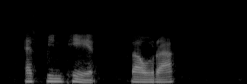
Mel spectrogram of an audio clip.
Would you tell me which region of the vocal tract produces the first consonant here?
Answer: throat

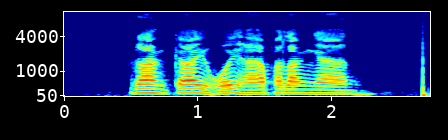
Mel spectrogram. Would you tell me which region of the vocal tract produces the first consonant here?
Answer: tongue tip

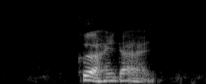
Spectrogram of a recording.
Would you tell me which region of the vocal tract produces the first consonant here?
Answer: lips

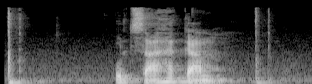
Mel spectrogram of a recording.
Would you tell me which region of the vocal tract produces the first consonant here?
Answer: throat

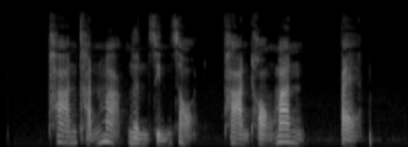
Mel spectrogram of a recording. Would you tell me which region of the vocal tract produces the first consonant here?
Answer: lips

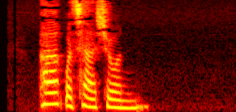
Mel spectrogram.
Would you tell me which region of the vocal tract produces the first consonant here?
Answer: lips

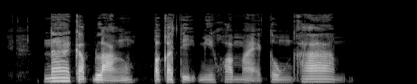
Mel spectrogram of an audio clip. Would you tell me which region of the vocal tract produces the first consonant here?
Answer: tongue tip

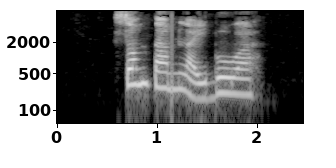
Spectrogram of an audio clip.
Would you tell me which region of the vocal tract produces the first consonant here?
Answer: tongue tip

